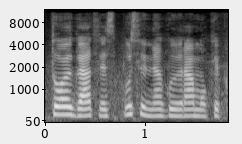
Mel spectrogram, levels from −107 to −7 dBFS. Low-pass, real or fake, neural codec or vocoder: 10.8 kHz; fake; codec, 44.1 kHz, 3.4 kbps, Pupu-Codec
